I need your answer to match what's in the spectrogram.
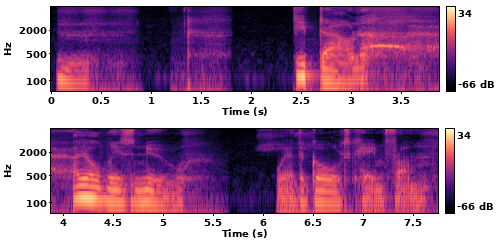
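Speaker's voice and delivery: put-on an old dragon admitting his greed; remorseful gold dragon. The dragon Arnax confesses to the party, low and soft.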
